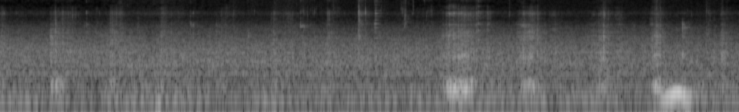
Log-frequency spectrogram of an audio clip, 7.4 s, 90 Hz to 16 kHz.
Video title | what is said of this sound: Tips Membuat Ayam Super Krispi Hingga 12 Jam!! Bisa untuk usaha dagang di rumah ~ | Coba dengarkan bunyi kriuknya. Crispy dan renyah sekali ya.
